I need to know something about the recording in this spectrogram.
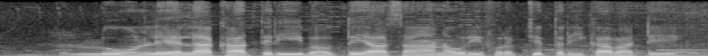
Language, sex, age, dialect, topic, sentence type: Bhojpuri, male, 36-40, Northern, banking, statement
